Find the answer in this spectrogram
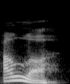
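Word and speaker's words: الله: lam yang dites dites lalu lam yang kedua dibaca tebal sehingga dibaca Allah demikian pendapat ahli bahasa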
